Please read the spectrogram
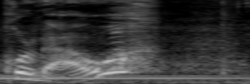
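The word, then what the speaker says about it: Corvallis: it I don't know corval corval is how it's pronounced it's a town Oregon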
